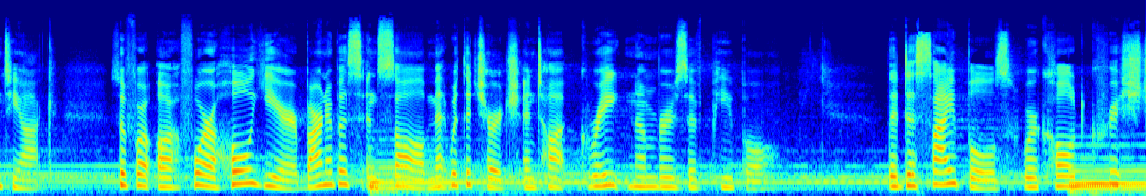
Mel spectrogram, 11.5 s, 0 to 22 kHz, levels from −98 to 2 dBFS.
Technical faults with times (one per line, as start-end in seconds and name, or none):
5.52-11.47 time-stretched section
